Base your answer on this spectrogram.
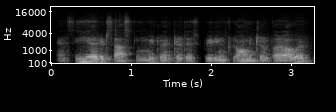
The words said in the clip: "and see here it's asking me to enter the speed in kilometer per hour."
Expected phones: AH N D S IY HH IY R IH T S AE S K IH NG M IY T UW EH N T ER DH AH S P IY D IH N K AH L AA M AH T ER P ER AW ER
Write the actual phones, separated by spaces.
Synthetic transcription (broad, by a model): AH N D S IY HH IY R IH T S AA S K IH NG M IY T UW EH N T ER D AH S P IY D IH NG K AH L AA M AH T ER P ER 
